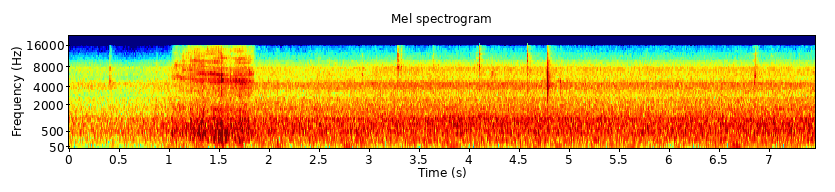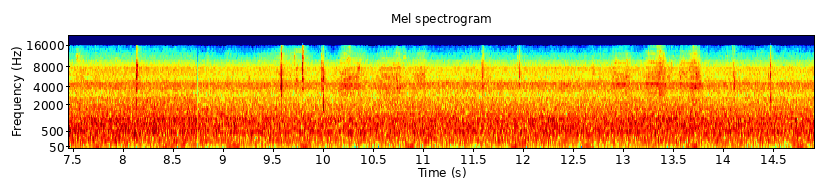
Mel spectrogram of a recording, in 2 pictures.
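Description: Heavy rain pouring down, a steady even hiss, with a short louder rush about a second in and a few faint clicks.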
